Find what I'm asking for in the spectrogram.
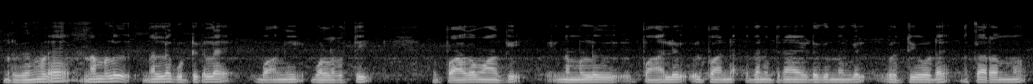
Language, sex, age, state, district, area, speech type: Malayalam, male, 45-60, Kerala, Alappuzha, rural, spontaneous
